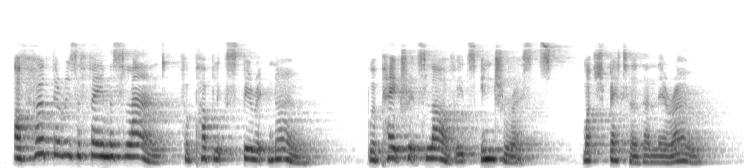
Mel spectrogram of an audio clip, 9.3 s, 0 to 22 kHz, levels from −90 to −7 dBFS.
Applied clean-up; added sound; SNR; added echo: none; none; none; reverberation time 0.9 s.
